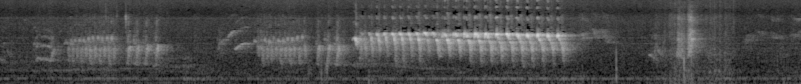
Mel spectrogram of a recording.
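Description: Domestic canary singing: two short warbling phrases, then a loud, rapid trill lasting about two seconds from about three and a half seconds in, and a single short call near the end.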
